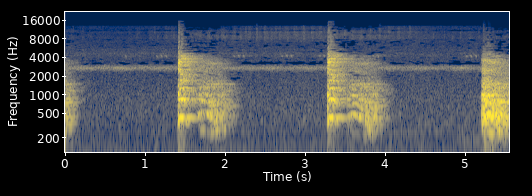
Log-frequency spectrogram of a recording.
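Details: A Tokay gecko calls at night with loud, abrupt barking calls about every two seconds over a steady insect hum.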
